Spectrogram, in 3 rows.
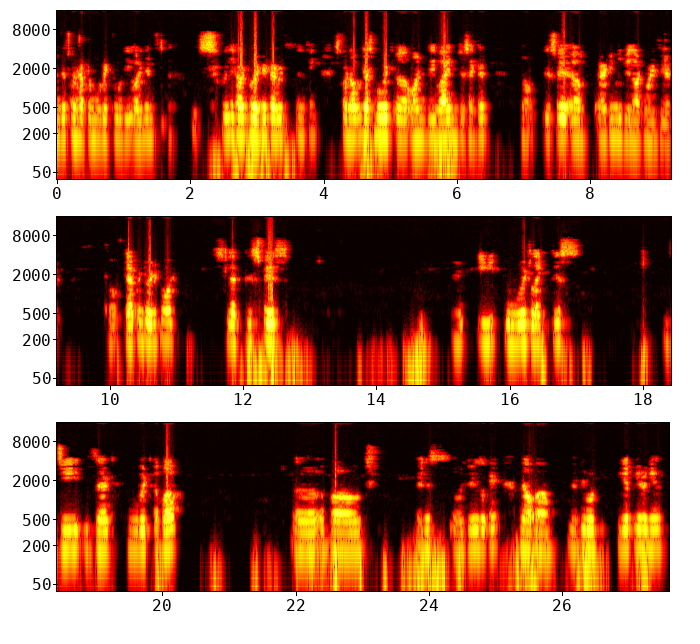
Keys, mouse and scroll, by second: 0.9 click, 2.5-5.6 drag, 5.8 KP_1, 6.4 scroll down 1, 6.4-8.2 scroll up 6, 8.2 KP_3, 9.0 KP_1, 10.1 b, 10.6-12.1 middle drag, 12.1 click, 13.5 KP_3, 14.1 KP_1, 26.3 click, 26.9-27.6 scroll down 2.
